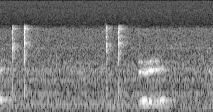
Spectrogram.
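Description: Two quick double clicks of a computer mouse, the first just after the start and the second about a second in, faint against near silence.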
